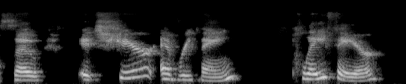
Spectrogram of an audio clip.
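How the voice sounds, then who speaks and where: A woman's lively intonation with a slight Southern US accent. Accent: slight Southern twang. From US South, Gulf Coast of Alabama. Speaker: beauty products trainer. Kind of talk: training presentation. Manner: animated.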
